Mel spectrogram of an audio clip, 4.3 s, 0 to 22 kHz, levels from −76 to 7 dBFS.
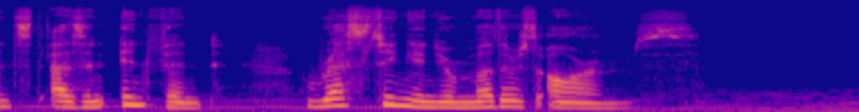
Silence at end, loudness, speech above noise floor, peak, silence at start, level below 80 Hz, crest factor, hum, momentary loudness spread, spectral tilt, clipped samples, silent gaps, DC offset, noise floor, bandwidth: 0 s; -23 LUFS; 26 dB; -6 dBFS; 0 s; -56 dBFS; 18 dB; none; 13 LU; -4.5 dB/octave; under 0.1%; none; under 0.1%; -48 dBFS; 17.5 kHz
